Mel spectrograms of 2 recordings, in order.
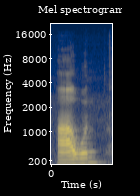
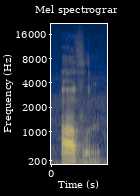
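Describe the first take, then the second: First: The middle consonant is a W sound. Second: The middle consonant is a V sound. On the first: This is the traditional liturgical pronunciation. "we would say Awun, the liturgical way" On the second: This is a reconstructed pronunciation. "they might say Avun"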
